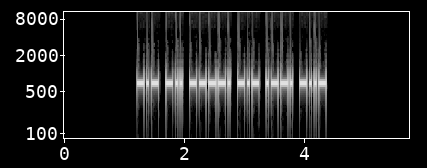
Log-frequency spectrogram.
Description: Morse code, heard as a keyed tone, about 30 wpm, 700 Hz. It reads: KD9KPX
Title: USA Call Signs - 6 Characters - Repeated 3x - 30wpm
